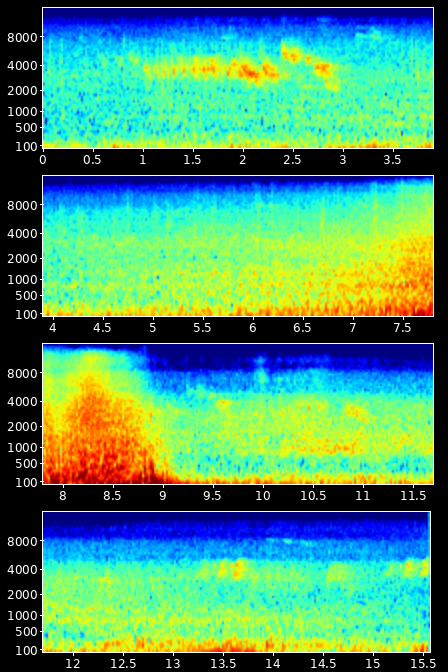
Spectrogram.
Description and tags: Car-sound car-drive-by car-engine engine car driving car-driving-part drive-past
